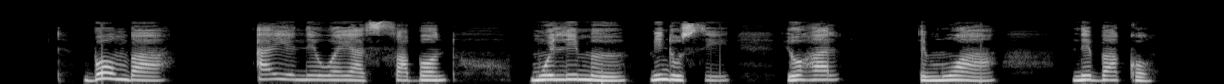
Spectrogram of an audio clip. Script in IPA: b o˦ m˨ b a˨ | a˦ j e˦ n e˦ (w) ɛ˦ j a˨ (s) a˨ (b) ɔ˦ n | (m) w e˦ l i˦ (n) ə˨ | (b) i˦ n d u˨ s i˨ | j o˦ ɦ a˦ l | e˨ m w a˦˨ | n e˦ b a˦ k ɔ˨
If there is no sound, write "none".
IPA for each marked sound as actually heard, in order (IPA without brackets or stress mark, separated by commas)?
w, s, b, m, m, m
